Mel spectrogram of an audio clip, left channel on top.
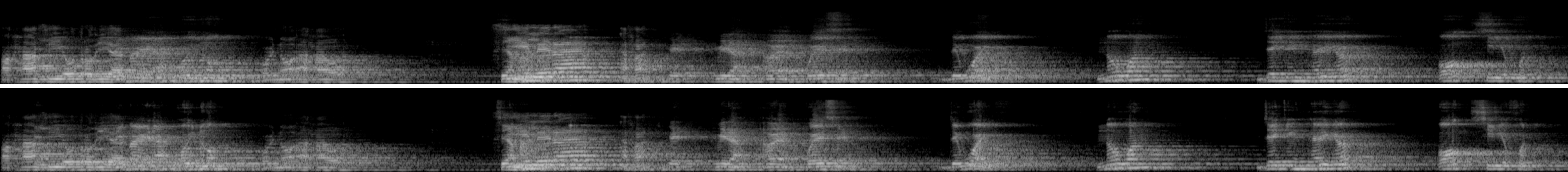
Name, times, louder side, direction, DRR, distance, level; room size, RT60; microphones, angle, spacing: voice 1, 0.0-1.3 2.6-3.5 5.0-6.6, left 1 dB, 15° left, 2 dB, 2.5 m, -23 dB
voice 2, 0.9-2.4 5.0-5.4 6.7-8.6 9.4-10.0 11.0-11.6 12.6-13.7 14.4-15.3, right 1 dB, 70° right, 1 dB, 2.4 m, -25 dB
sound 1, 1.7-5.3, right 1 dB, 5° right, 1.0 m, -37 dB
29.0 x 13.0 x 9.3 m, 2.7 s
head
